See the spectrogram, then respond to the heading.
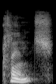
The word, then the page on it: clinch: American English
